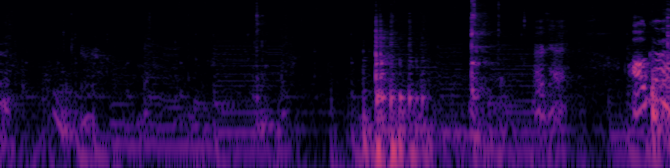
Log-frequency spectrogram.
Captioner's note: bowl clacking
